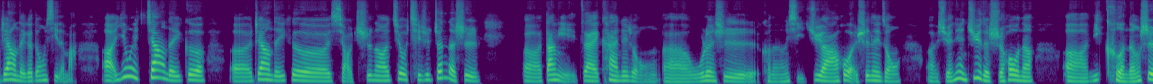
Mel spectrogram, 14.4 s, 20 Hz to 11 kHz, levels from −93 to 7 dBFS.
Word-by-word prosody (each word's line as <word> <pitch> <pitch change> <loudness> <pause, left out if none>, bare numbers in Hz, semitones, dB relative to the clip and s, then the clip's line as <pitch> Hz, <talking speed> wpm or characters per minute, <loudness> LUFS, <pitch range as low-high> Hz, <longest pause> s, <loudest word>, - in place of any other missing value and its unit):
这 210 - +3
样 210 -2 +5
的 160 - 0
一 - - -4
个 155 - 0
东 180 +3 -2
西 190 - -5
的 - - -8
嘛。 - - -9 0.3
啊， 180 0 +3
因 290 - 0
为 305 -7 +2
这 290 - +6
样 285 -3 +5
的 185 -3 +3
一 170 - -3
个 185 0 +2 0.3
呃， 155 0 -2
这 220 +7 +2
样 210 -2 +5
的 175 -2 -1
一 180 - -3
个 165 -6 +1
小 150 - -4
吃 190 - -4
呢， 180 -1 +1
就 210 +4 +1
其 195 - -4
实 200 +1 -4
真 265 +8 +2
的 195 -7 +3
是， 160 -2 -2 0.5
呃， 150 -3 -3
当 200 +4 +4
你 155 -9 -6
在 165 -3 +3
看 180 +2 0
这 175 - 0
种， 130 -5 -6
呃， 130 -2 -4
无 140 +4 -3
论 175 -1 +2
是 150 -5 -2
可 155 - -9
能 135 +1 -8
喜 160 - -4
剧 185 +9 -1
啊， 155 -2 +4
或 185 +3 +3
者 - - -4
是 185 - +2
那 175 -2 0
种， 140 -2 -3 0.3
呃， 155 -2 -8
悬 155 +3 -1
念 240 -2 +2
剧 270 +6 +2
的 165 -7 +2
时 160 0 +1
候 195 +4 +5
呢， 160 -3 +2 0.4
呃， 145 -4 -1
你 190 +4 -5
可 165 -10 +2
能 135 +4 0
是 215 +4 +5
170 Hz, 275 characters per minute, -24 LUFS, 155-195 Hz, 0.5 s, 这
